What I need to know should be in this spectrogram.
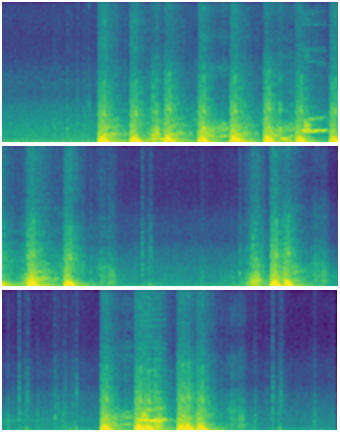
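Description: Pistols fire in quick bursts of shots.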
